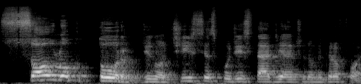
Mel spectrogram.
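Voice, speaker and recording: A man speaks at a fairly slow pace, sounding somewhat breathy. His pitch swings very widely. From southern Brazil, Porto Alegre. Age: 50s. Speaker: radio journalist and news anchor. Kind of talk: casual interview.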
